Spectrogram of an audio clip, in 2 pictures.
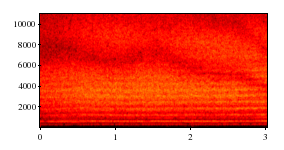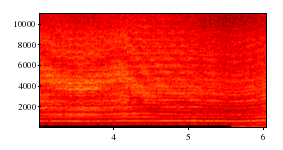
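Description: Quadcopter drone's propellers and motors whining as it lifts off the grass and climbs: a steady buzzing hum with a clear pitch, swelling over the first second.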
